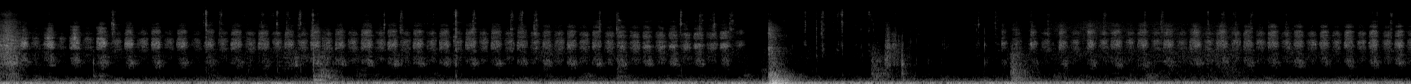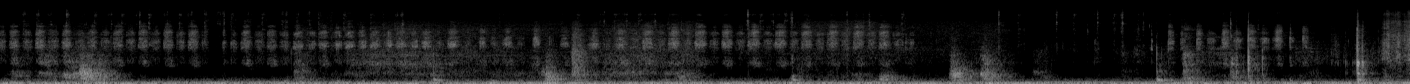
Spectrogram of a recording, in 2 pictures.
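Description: Pomeranian panting rapidly and steadily over a steady low hum, with one sharp thump about eight seconds in.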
